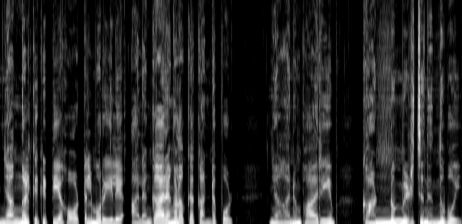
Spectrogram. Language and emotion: Malayalam, surprised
